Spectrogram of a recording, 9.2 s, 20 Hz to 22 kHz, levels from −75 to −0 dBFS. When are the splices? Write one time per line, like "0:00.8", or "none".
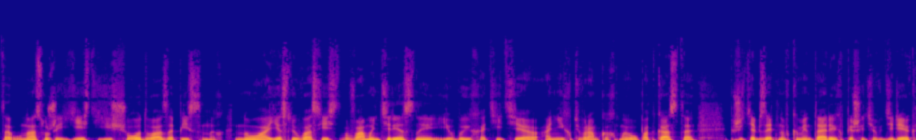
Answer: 0:02.3
0:03.4
0:05.7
